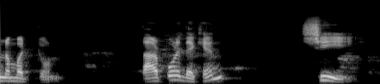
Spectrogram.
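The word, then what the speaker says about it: 湿: তারপরে দেখেন শি। শি, এখানে চাইনিজের 1 নাম্বার টোন ব্যবহার করা হয়েছে। তাহলে এটা ডাইরেক্ট উচ্চারণ করতে হবে একদম সোজাভাবে, শি, শি।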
